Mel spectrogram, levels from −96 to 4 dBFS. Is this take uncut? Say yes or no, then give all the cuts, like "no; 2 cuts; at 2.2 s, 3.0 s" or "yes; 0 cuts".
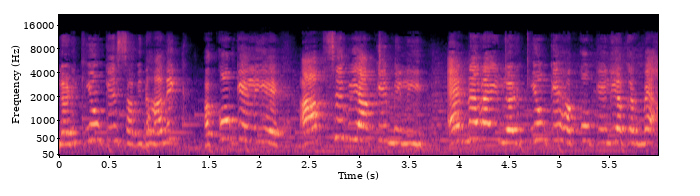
yes; 0 cuts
